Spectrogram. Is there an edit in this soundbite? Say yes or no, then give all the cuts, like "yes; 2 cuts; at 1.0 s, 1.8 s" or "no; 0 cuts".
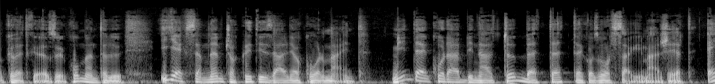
no; 0 cuts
